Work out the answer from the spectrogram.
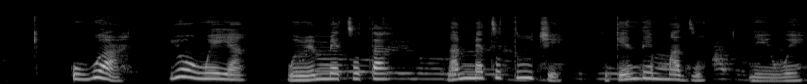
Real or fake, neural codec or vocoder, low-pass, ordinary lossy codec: real; none; 9.9 kHz; none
